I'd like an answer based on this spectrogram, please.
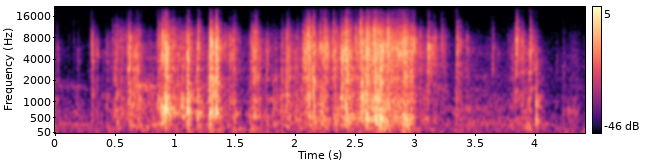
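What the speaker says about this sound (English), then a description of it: "The calendar itself is wrapped in a further plastic bag to protect it." A plastic bag wrapped around a diamond painting calendar crinkles loudly and close in irregular bursts as it is handled and pulled open, with no voices.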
